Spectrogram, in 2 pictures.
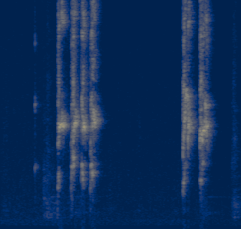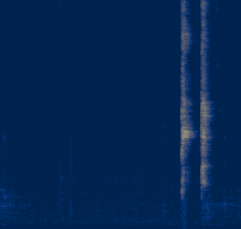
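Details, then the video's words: Rapid runs of four or five harsh chirps from a pet rosy-faced lovebird, then pairs of similar notes, with pauses of a few seconds between bursts. "Lovebird Chirping Sounds"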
